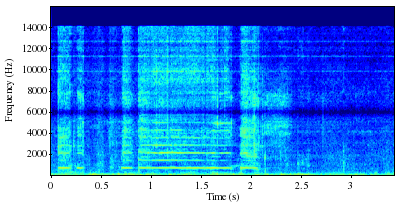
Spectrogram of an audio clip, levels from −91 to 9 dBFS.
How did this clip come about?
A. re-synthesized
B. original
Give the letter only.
A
